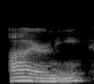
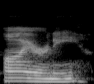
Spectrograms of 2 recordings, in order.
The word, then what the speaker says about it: irony: You might also hear irony, irony. irony. When we have the word iron, which has this pronunciation, like I iron my clothes.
